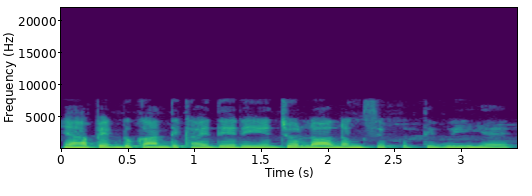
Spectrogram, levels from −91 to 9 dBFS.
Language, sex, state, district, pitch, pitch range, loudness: Hindi, female, Uttar Pradesh, Lalitpur, 190 Hz, 185-195 Hz, -15 LUFS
